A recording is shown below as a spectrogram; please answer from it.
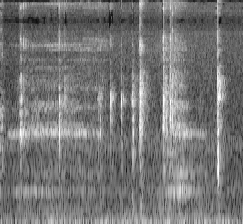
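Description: Light tapping on a computer keyboard, a few quiet scattered keystrokes in a short irregular run, close and soft with no voice.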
